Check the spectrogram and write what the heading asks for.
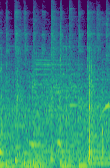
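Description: Background music with a steady beat, and near the end a single sharp knock as a plastic water bottle hits the paving stones and falls over on its side.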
